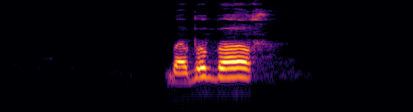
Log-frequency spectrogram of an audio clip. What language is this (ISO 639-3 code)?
fan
